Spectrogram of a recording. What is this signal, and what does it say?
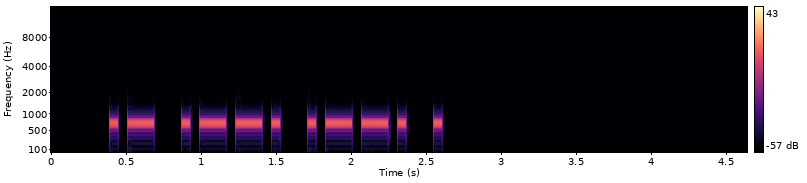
Morse code, heard as a keyed tone, about 20 wpm, 700 Hz. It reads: APPE
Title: Build A Word - 4 Letters At A Time - 10-Letter Words - 20wpm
